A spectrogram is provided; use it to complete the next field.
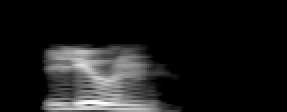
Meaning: the name of the Armenian letter լ (l)
- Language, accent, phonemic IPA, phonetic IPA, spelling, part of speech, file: Armenian, Eastern Armenian, /ljun/, [ljun], լյուն, noun, Hy-լյուն.ogg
